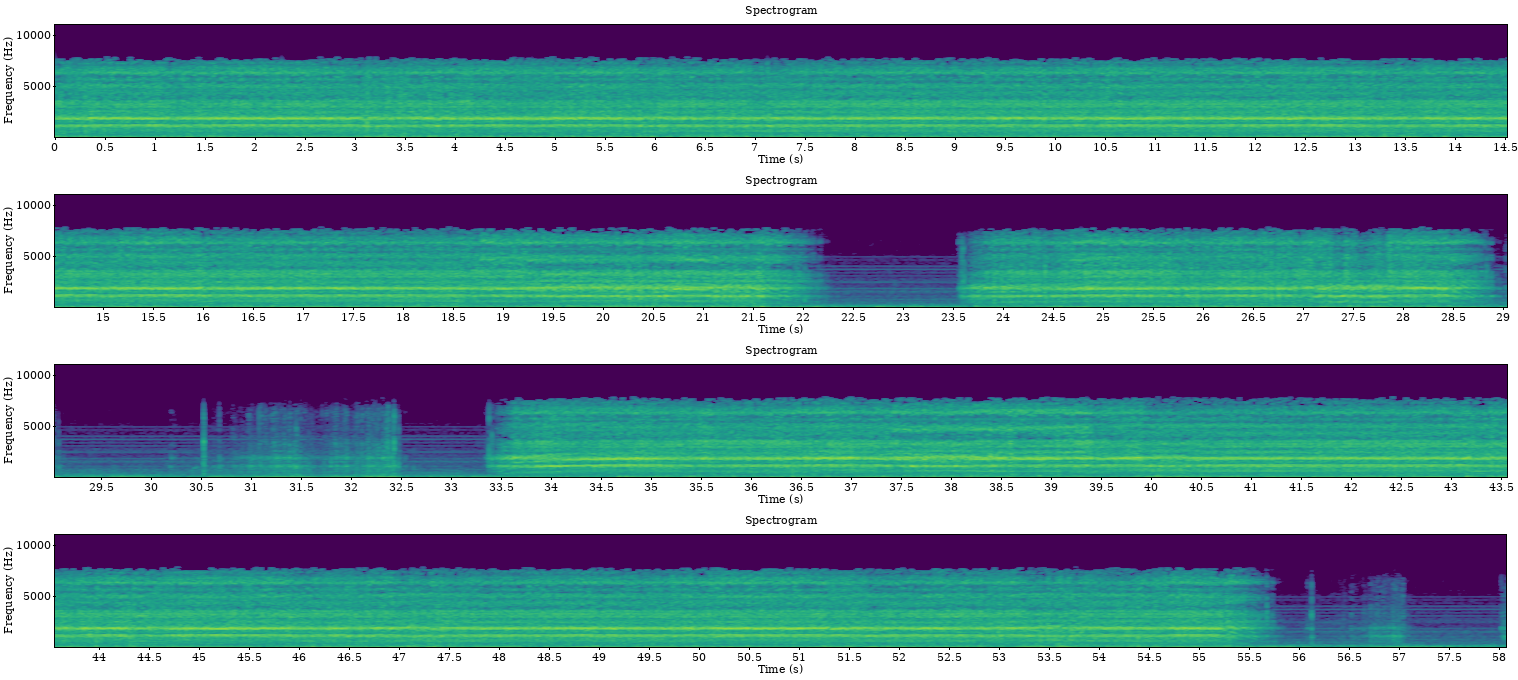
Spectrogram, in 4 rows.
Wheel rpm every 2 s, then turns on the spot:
160, 160, 160, 160, 160, 160, 160, 160, 160, 160, 140, 20, 150, 160, 60, 10, 30, 150, 160, 160, 160, 160, 160, 160, 160, 160, 160, 120, 20.
30-32 56-58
